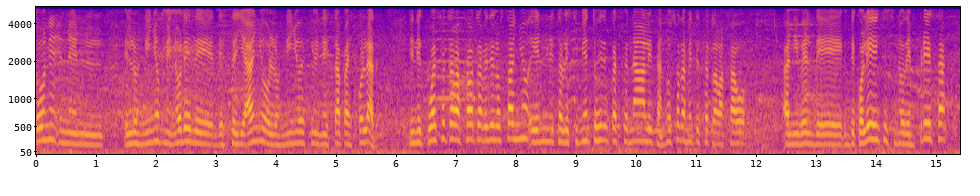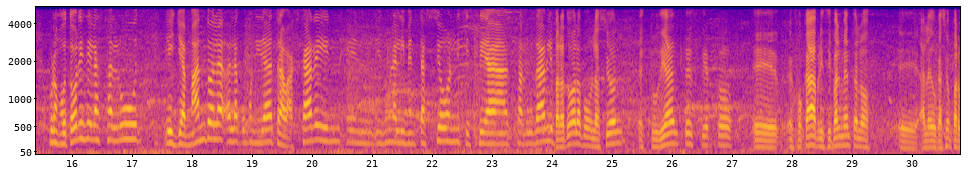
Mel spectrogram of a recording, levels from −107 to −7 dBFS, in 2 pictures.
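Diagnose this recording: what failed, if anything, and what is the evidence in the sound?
Nothing has gone wrong here; the audio holds steady the whole way and there's nothing in the sound that points to a failure anywhere in the chain.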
